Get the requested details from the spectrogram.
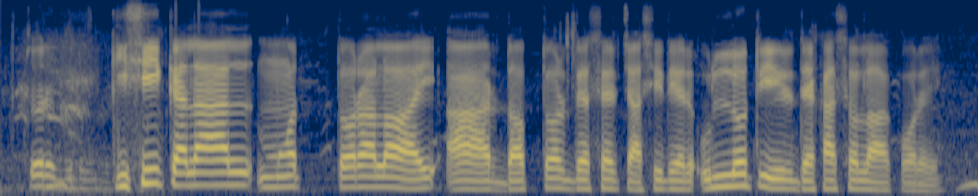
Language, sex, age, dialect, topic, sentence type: Bengali, male, 18-24, Jharkhandi, agriculture, statement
